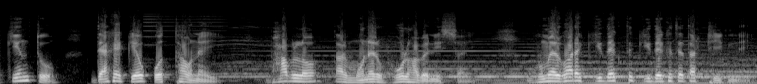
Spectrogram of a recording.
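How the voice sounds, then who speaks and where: A man narrates a scripted ghost story. His voice sits at an average pitch, and he tells it in a measured, suspenseful manner. Music plays underneath the narration. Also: a little mellow. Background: background music.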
